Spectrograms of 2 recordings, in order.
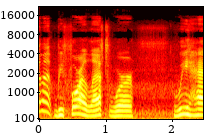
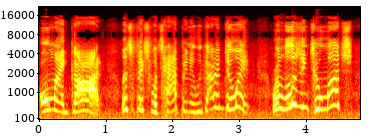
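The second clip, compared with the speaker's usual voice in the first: high, panicky whiner imitation; hammed-up complaining clanmates; mock whining; 10 semitones higher than usual. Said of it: "they whine about getting their ass whooped".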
